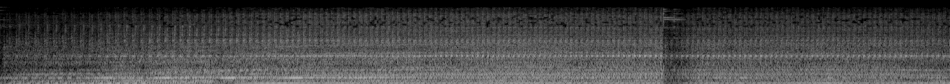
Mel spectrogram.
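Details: Suzuki F6 with hard starting and rough running: the idle lurches unevenly, its beat stumbling and catching with irregular knocks; a rough, misfiring idle.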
